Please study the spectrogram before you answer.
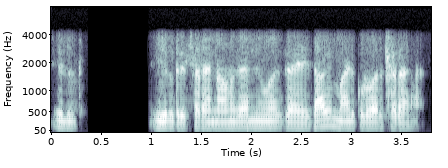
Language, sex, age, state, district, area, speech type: Kannada, male, 45-60, Karnataka, Belgaum, rural, conversation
